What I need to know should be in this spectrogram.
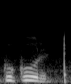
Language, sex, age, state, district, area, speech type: Bengali, male, 60+, West Bengal, Purba Bardhaman, rural, read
